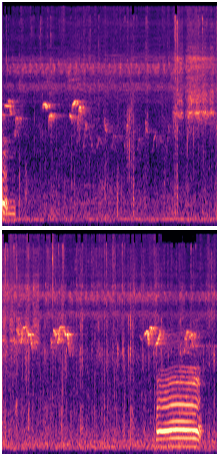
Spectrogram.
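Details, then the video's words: Tame cattle walking toward their pen, a bull calling to the cows: one short, loud, harmonic moo near the end, after scattered high bird chirps over a rustling outdoor background. "suara sapi jantan memanggil betina"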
